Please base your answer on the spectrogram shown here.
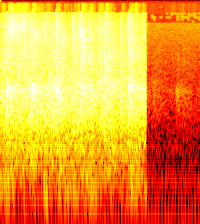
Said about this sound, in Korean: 우리 이정희 목사님 격려의 박수, 하나님께는 감사의 박수 올려드리겠습니다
